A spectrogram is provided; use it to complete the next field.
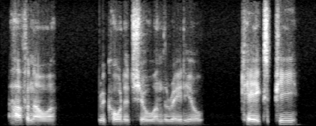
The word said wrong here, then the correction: KEXP: am I pronouncing it correctly? – Yeah, it's KEXP, right?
